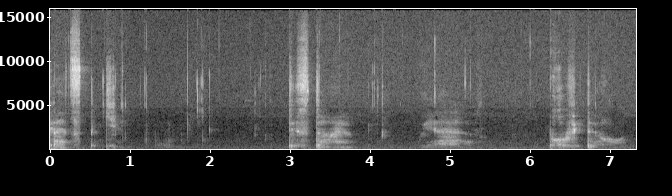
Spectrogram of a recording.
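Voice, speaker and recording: At a very slow pace, a woman speaks in a whisper. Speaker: ASMR creator. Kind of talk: ASMR eating video talk to camera. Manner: whispered.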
